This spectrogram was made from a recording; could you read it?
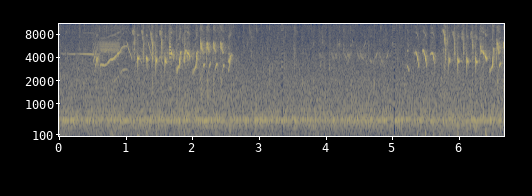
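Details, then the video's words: Close-range song of a male goldfinch. A long whistled note bends into a quick run of rapid, buzzy twitters, then a pause of humming background before another burst of fast high chirps. "Goldfinch Singing, Part 2"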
